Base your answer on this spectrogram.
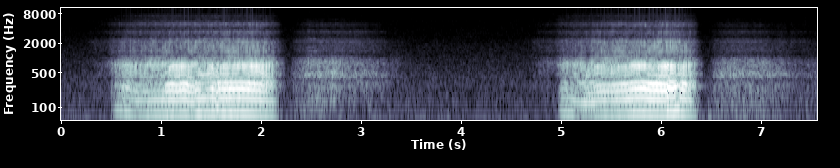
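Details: Snoring from "moose" (who or what is not stated): two loud, rough, vibrating inhalations, each followed by a softer breathy exhale, about 4.5 seconds apart; snoring.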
